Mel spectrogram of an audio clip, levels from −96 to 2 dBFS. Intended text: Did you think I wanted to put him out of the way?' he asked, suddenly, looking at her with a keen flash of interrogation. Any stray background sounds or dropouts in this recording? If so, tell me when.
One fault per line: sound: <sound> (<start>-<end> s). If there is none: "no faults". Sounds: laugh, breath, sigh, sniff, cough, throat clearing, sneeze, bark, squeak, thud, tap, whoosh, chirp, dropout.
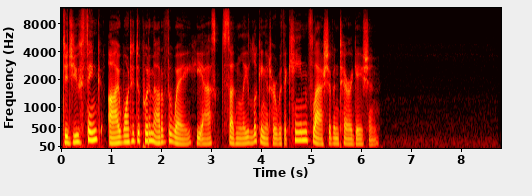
no faults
